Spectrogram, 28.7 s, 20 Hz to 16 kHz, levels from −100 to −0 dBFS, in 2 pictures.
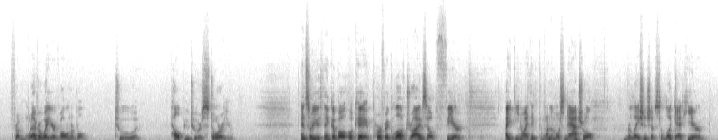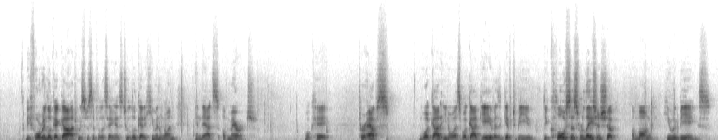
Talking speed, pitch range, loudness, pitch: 165 wpm, 120-140 Hz, -32 LUFS, 130 Hz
